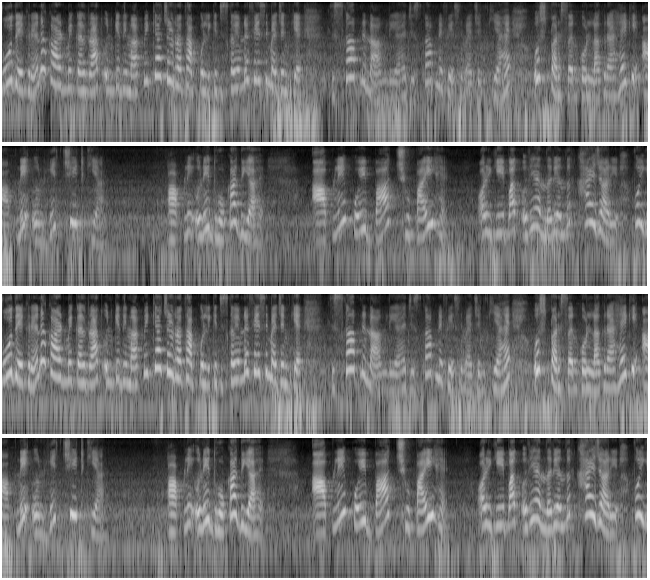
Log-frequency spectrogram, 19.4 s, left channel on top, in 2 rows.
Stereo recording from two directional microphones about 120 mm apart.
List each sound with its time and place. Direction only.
0.0 s a woman's voice: 45° right (ahead or behind)
14.3 s a woman's voice: 45° right (ahead or behind)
